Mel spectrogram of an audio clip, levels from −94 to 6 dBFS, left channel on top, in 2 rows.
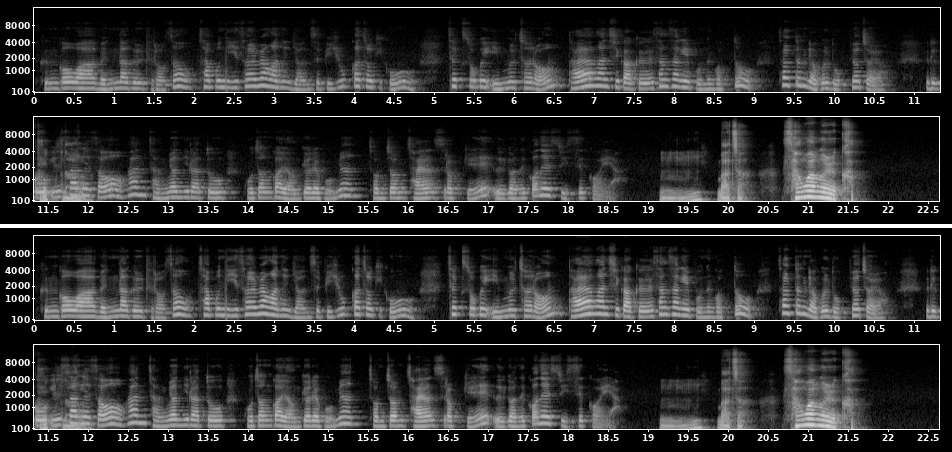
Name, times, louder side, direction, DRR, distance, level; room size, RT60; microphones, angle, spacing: voice 1, 0.1-9.0 9.3-18.6, right 3 dB, 35° right, 0.5 m, -33 dB
voice 2, 11.4-11.9 19.2-20.2 20.7-21.6, left 2 dB, 15° left, 0.4 m, -23 dB
8.6 x 4.7 x 5.1 m
head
